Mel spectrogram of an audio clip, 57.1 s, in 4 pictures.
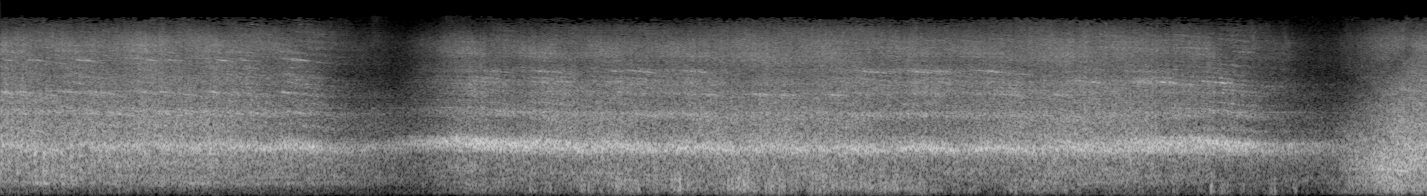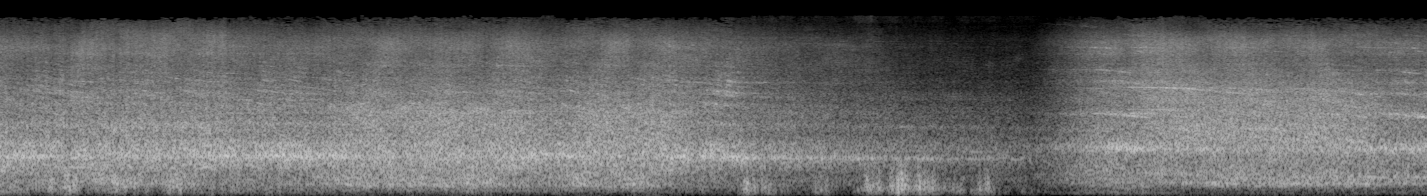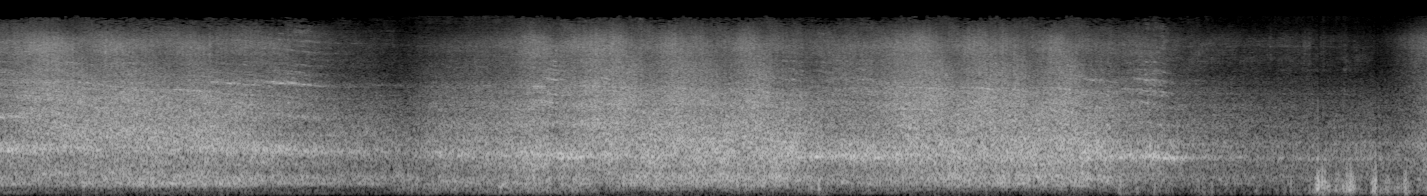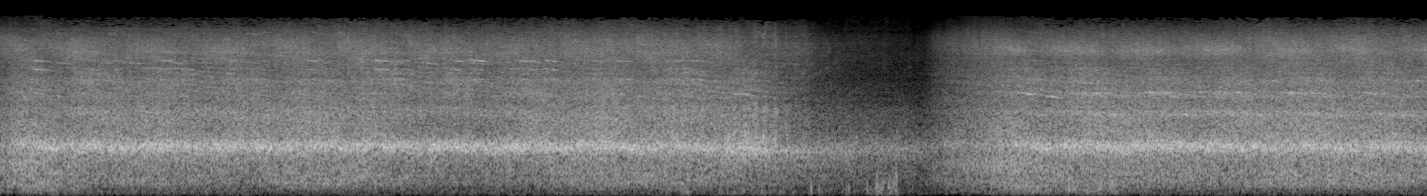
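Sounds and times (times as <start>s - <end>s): wheels clacking over rail joints: 0.0s - 3.4s
train high whine: 0.0s - 57.0s.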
